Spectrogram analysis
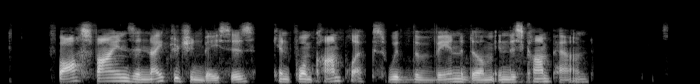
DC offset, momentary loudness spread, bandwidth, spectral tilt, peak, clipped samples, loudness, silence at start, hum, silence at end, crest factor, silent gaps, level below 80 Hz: under 0.1%; 9 LU; 7.8 kHz; -3.5 dB/octave; -2 dBFS; under 0.1%; -18 LUFS; 0.5 s; none; 0.35 s; 18 dB; 2.58-2.73 s, 5.95-6.48 s, 6.54-6.61 s; -60 dBFS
